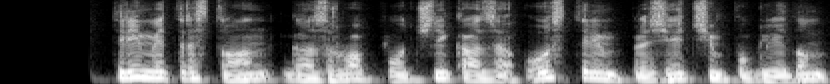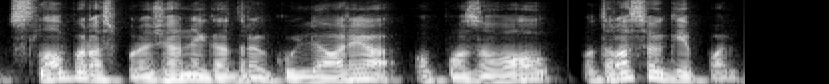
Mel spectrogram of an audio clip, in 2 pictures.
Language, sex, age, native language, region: Slovenian, male, 18-29, Slovenian, Drava region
